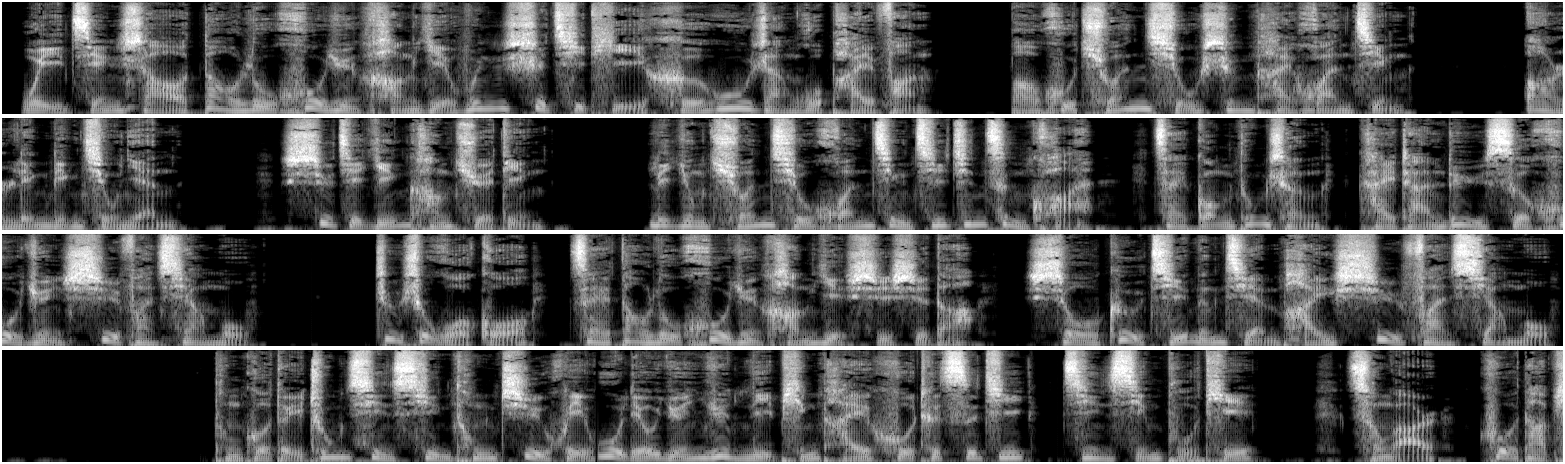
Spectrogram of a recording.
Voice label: 男 解说词 总结视频解说词; 绿色货运示范项目总结视频解说词

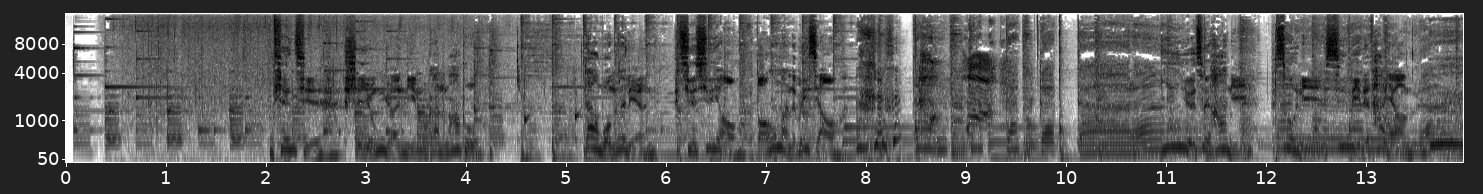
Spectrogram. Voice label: 电台包装 轻松浪漫, 国语男声配音; 央视

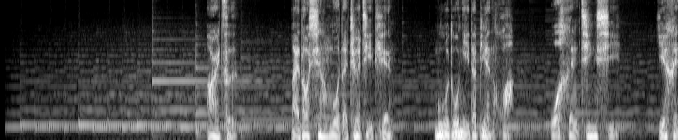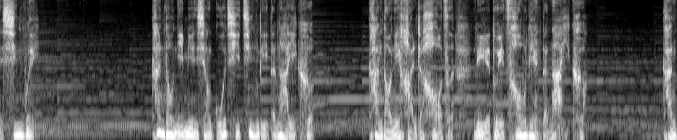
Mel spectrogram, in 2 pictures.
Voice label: 男, 讲述; 铁军旗帜飘扬在太行山上

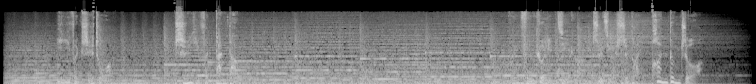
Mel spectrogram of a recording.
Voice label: 广告, 福特领届

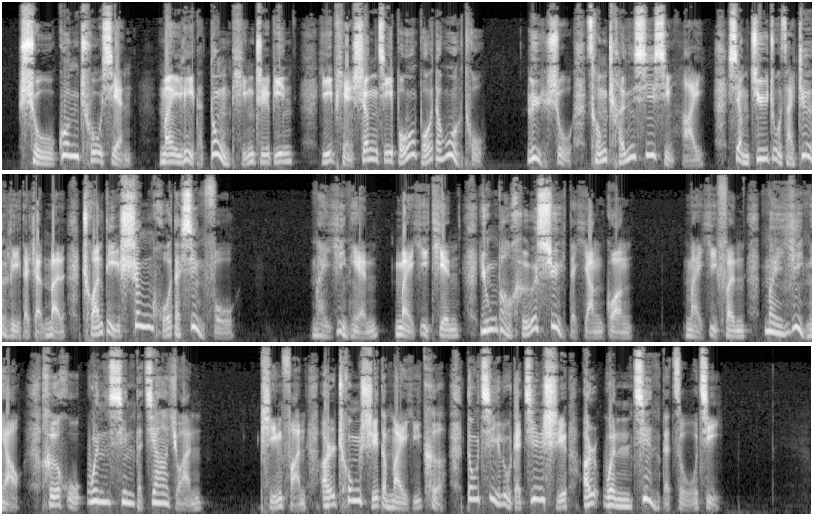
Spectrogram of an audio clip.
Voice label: 男 企业 物业有限公司宣传介绍; 创佳物业有限公司

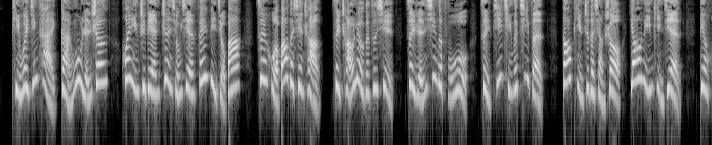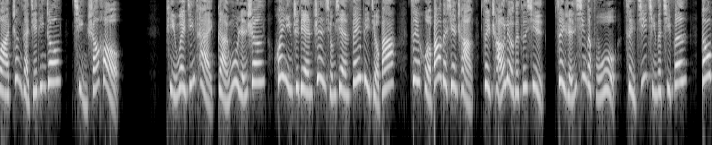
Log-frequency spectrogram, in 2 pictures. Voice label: 女 彩铃, 国语女声配音; 镇雄县菲比酒吧

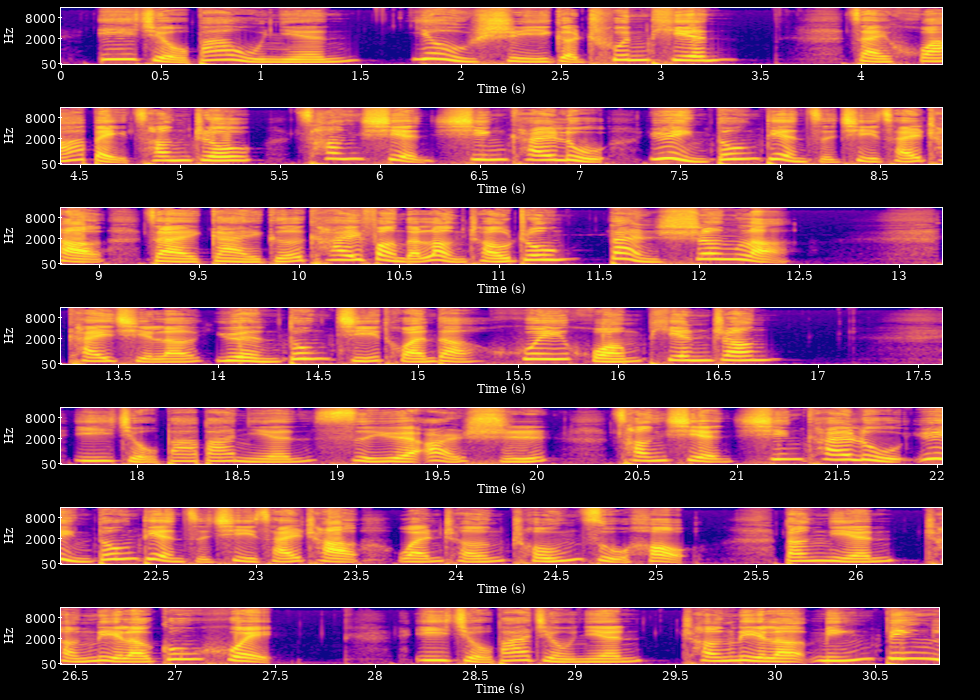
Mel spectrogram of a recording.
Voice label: 女 专题 大气激情, 国语女声配音; 远东器材厂

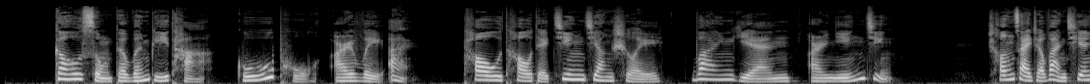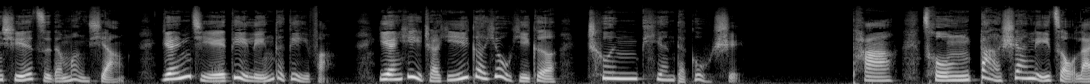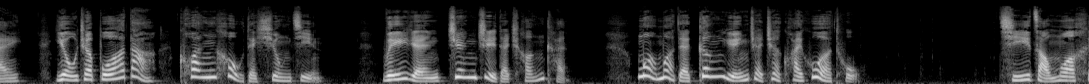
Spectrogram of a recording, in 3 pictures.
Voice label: 女 人物 校长事迹; 高州四中

